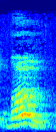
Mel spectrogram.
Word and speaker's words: bomb: एम के बाद आया बी हमेशा साइलेंट होता है। जैसे कॉम, COMB, कॉम। COMB, कॉम। BOMB, बॉम्ब।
